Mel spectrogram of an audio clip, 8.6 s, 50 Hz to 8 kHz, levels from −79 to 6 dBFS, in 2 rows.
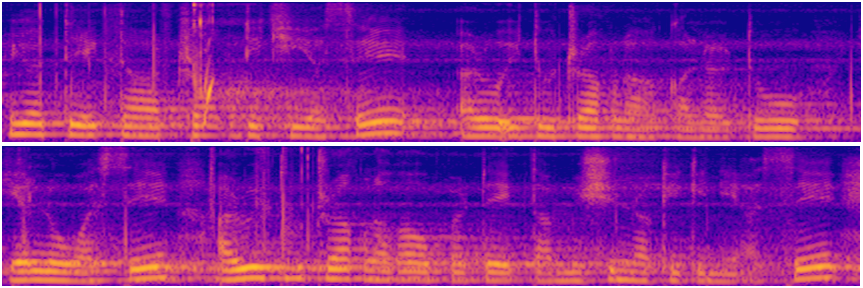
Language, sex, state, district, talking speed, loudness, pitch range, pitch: Nagamese, female, Nagaland, Dimapur, 155 wpm, -18 LUFS, 175-210 Hz, 185 Hz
